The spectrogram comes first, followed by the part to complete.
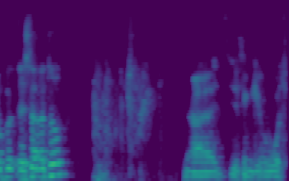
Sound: loky scratching at door

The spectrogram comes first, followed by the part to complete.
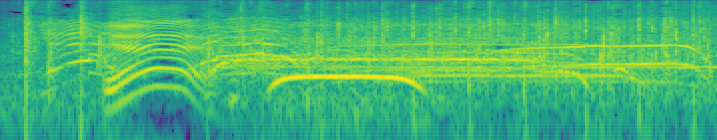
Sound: cheers from crowd

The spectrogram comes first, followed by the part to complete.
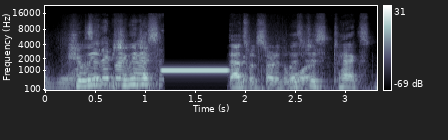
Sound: beeping

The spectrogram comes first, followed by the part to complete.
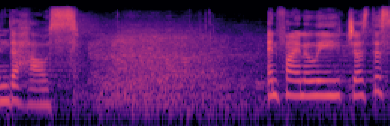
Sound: crowd laughs

